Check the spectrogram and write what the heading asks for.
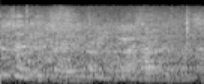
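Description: Speech only: a salesman talking at a shop counter, over the chatter of a busy shop floor.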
